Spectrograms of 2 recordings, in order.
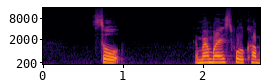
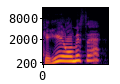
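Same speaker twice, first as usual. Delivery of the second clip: defiant demand; 9 semitones higher, faster than usual. Retold or imitated. To her partner on the phone, defiant and raised. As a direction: throw the question at him like a final warning.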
